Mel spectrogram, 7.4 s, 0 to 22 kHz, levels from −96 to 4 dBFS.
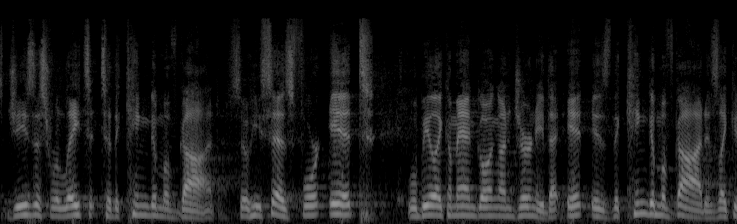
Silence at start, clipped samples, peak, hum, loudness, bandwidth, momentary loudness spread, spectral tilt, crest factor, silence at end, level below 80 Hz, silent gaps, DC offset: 0.05 s; under 0.1%; -30 dBFS; none; -48 LUFS; 15.5 kHz; 9 LU; -4 dB/octave; 18 dB; 0 s; -86 dBFS; none; under 0.1%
